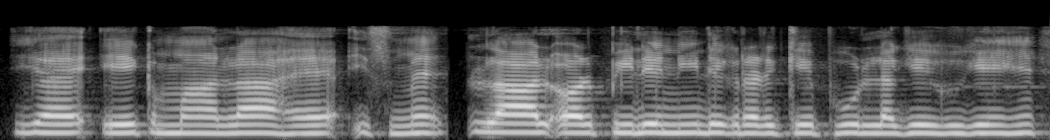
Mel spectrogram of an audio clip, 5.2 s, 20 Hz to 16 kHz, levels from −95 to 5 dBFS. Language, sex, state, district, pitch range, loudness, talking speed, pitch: Hindi, male, Uttar Pradesh, Hamirpur, 210-220 Hz, -16 LUFS, 170 wpm, 215 Hz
